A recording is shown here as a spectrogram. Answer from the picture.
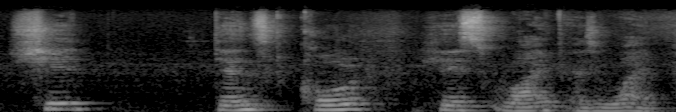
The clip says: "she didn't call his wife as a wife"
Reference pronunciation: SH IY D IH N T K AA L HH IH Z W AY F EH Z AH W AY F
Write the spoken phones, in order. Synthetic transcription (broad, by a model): SH IY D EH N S K AA L HH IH S W AY F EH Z AH W AY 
